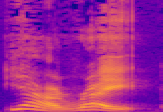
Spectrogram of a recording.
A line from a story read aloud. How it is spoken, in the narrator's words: Kim scoffs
